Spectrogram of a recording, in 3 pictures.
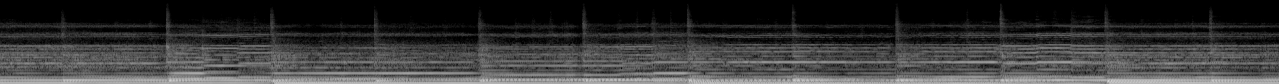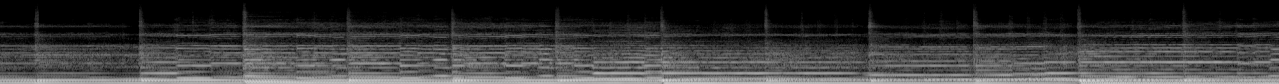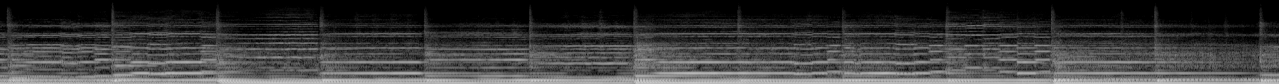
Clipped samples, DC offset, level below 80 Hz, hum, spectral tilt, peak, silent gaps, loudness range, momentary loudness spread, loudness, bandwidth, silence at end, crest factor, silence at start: under 0.1%; under 0.1%; -22 dBFS; none; -7 dB/octave; -6 dBFS; none; 3 LU; 5 LU; -21 LUFS; 10.5 kHz; 0 s; 12 dB; 0 s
